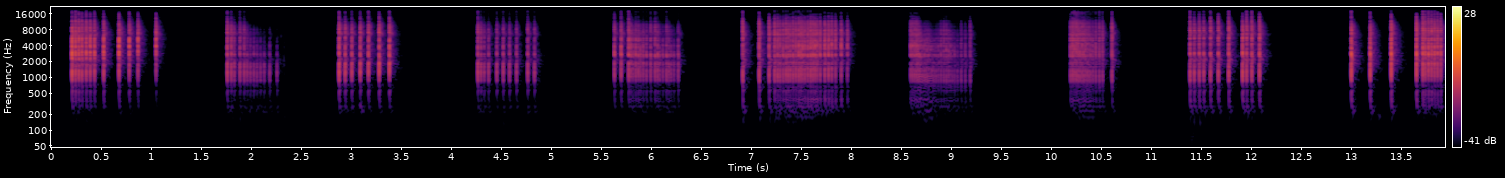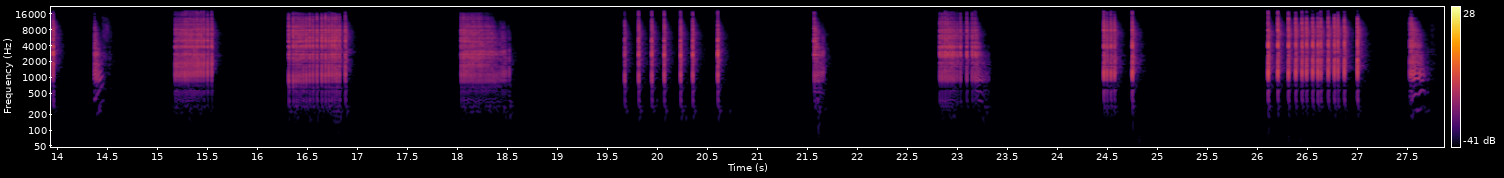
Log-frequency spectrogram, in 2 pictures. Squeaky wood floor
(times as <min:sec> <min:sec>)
0:27.5 0:27.8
